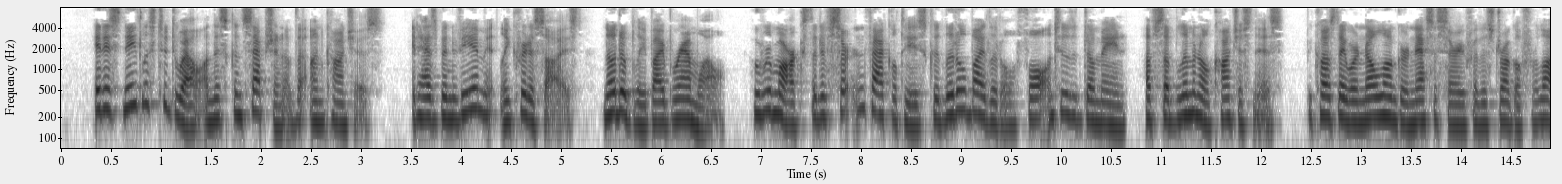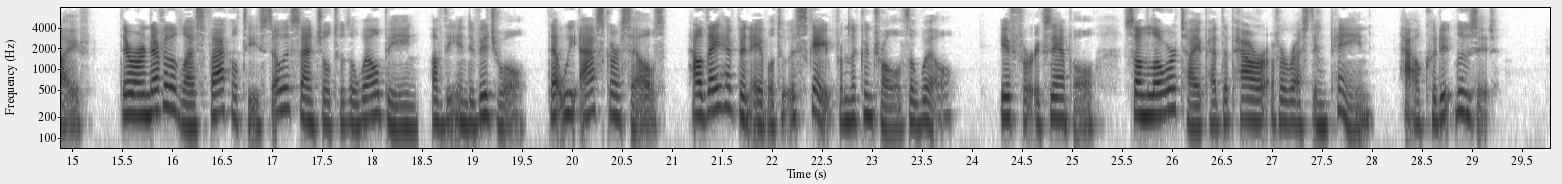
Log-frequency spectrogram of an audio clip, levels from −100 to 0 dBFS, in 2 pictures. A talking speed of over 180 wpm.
Yes: average, 190 wpm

